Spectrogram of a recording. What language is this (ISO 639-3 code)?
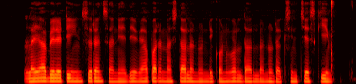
tel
